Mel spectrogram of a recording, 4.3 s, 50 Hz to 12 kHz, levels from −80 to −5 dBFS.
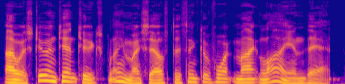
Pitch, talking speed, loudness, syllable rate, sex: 130 Hz, 210 wpm, -18 LUFS, 4.4 syllables/s, male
